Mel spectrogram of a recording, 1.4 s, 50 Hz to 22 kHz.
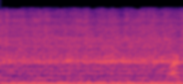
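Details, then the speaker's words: Supercharged Camaro V8 with big cam and blower, fresh MSD spark plug wires: deep choppy idle with blower whir and no skipping beat; header temperatures verified, firing on all cylinders, normal. "I mean obviously if there's a misfire you typically will hear it but because I have a big cam in my blower sounds like poo literally sounds like it's eating itself it is what it is"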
